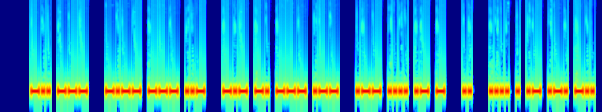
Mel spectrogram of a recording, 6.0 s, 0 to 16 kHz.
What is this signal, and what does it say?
Morse code, heard as a keyed tone, about 46 wpm, 700 Hz. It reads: DO YOU KNOW WHAT I HEARD
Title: Sentences from Top 1000 Words - Review Part 4 - 45wpm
